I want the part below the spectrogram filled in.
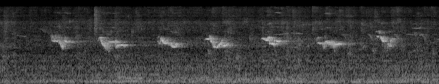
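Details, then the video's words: American robin singing through rain on April 22, 2018, giving seven evenly spaced, bright slurred whistled phrases at roughly half-second intervals, each sweeping down, with a steady rain hiss beneath. "American Robin singing in the rain"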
